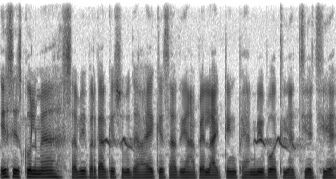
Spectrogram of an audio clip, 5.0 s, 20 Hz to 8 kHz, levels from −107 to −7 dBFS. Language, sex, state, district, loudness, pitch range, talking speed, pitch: Hindi, male, Chhattisgarh, Kabirdham, -19 LUFS, 115-125 Hz, 225 wpm, 115 Hz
